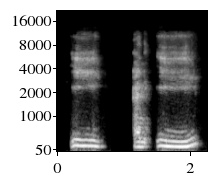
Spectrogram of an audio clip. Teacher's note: palatal vowels, pronounced with the tip of the tongue raised towards the hard palate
